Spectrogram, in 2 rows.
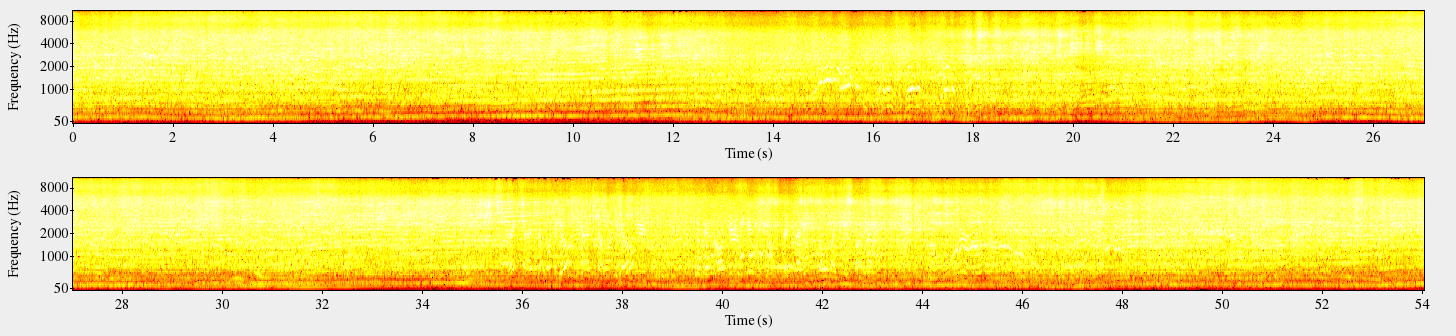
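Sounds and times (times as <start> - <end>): go-kart engines whining: 0.0 - 54.0.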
